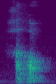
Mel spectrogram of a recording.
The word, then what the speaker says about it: 好: The H in Chinese is much more pronounced than it is in English. Notice how I say it. Hai. Or here. Hao.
